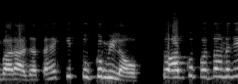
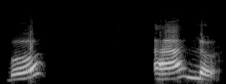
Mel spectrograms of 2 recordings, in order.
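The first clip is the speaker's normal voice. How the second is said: "ब... ए... ल" slowly, each sound apart; 3 dB louder, much slower than usual. Shown as a demonstration. Teacher showing the slower alternative reading, "ब, ए, ल" separated. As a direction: spell out "ब, ए, ल" with gaps. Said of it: "आप ऐसे भी बोल सकते हैं".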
